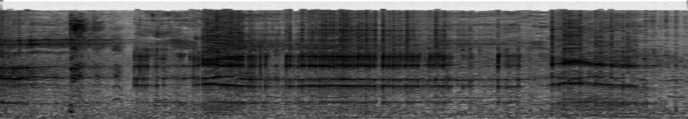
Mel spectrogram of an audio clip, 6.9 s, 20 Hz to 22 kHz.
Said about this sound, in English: Hold the Guinness World Records title for the loudest burp at 109.9 decibels.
